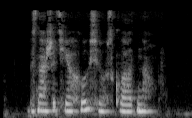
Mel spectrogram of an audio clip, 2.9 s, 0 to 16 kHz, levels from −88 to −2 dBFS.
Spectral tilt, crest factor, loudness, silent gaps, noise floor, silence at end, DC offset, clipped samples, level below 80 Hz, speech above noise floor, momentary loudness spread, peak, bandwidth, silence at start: -5 dB/octave; 14 dB; -28 LUFS; none; -58 dBFS; 0.1 s; under 0.1%; under 0.1%; -64 dBFS; 31 dB; 6 LU; -14 dBFS; 11.5 kHz; 0.4 s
